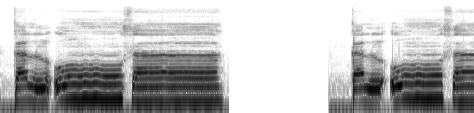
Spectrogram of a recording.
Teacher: Di sini ada nun mati bertemu tha, maka ketika kita sebut huruf nun, kita sudah merasakan huruf tha. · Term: ikhfa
